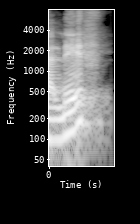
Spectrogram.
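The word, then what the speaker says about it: אלף: No se dice a, se dice alf, pero eh todos empiezan por la primera letra del alfabeto, pero es en realidad esto.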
